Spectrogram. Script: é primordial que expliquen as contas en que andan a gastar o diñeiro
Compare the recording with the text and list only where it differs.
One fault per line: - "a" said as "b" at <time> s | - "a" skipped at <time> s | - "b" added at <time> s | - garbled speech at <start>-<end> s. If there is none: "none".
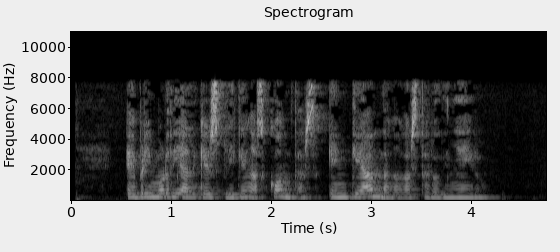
none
